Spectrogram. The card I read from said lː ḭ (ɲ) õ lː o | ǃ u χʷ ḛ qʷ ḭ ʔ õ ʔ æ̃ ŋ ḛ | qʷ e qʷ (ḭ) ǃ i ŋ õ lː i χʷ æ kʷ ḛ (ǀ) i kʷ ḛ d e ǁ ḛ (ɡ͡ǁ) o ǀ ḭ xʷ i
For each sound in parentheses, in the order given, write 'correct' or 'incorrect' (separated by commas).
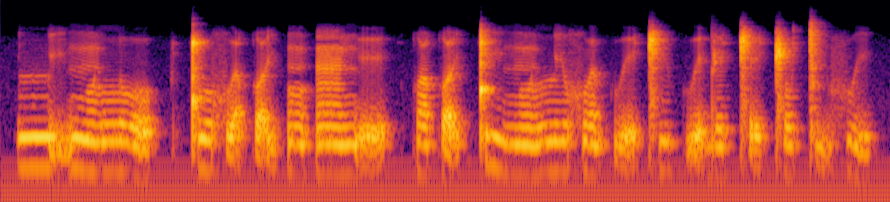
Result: incorrect, correct, incorrect, incorrect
